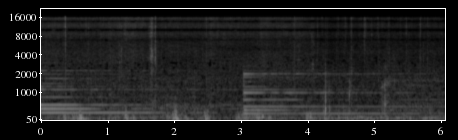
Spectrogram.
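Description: Metal tongs clink against a grill.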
